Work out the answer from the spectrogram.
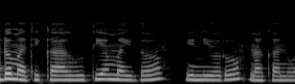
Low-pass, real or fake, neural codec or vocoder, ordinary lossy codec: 7.2 kHz; real; none; none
